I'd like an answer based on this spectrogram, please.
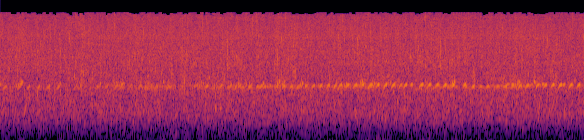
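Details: Stream-dwelling Kajika frogs trilling in quick high pulses, growing louder and more rhythmic toward the end, over the steady wash of a clear mountain stream.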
